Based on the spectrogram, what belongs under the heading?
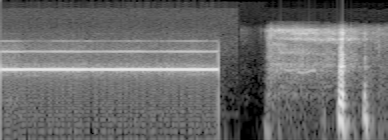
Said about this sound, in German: Na, egal, dann quatsch du nach dem Piepton, wa?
